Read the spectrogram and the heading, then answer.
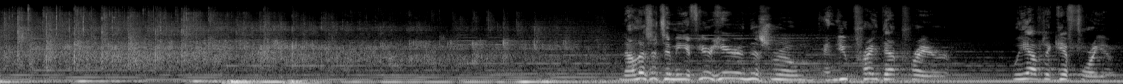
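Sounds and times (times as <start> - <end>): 
audience clapping hands: 0.0 - 6.4
low sustained musical tones: 0.0 - 11.2
speech: 6.2 - 11.2.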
